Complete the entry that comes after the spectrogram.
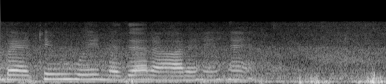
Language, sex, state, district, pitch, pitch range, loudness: Hindi, female, Chhattisgarh, Raipur, 195 Hz, 130-215 Hz, -17 LUFS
